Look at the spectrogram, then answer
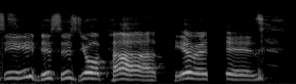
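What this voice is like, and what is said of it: Booming voice, British accent. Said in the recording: “a booming voice ... a British accent”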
